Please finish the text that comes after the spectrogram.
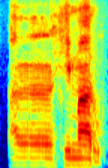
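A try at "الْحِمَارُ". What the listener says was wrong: Naam, ahsanta barakallahu fiik.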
